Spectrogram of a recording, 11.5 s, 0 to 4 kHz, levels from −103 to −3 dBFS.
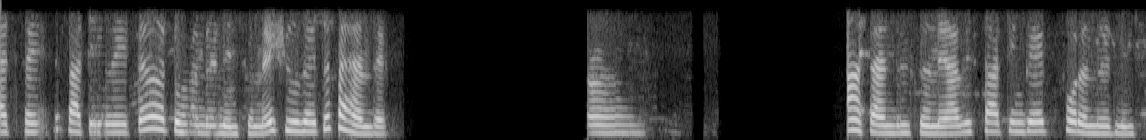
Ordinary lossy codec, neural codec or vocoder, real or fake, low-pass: AAC, 32 kbps; none; real; 3.6 kHz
